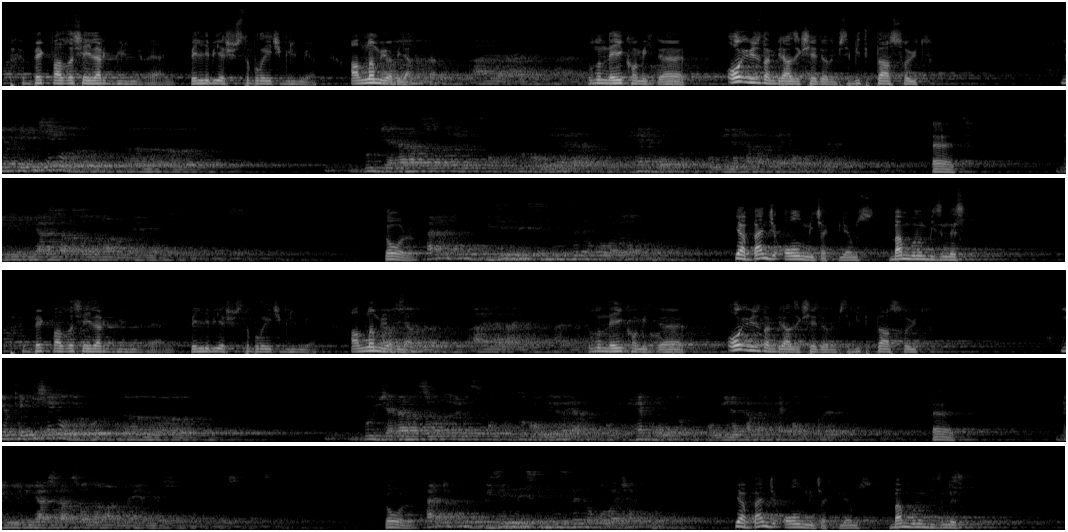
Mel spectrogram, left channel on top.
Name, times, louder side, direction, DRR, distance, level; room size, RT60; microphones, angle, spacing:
voice 1, 0.0-3.1 3.5-4.1 5.8-6.8 7.3-9.3 19.9-20.2 25.1-25.4 28.6-30.9, left 3 dB, 40° left, 15 dB, 0.4 m, -33 dB
voice 2, 3.8-6.8 10.4-12.6 13.9-19.0 19.3-19.5 21.2-24.1 25.5-27.9 30.7-30.9, right 1 dB, 45° right, -2 dB, 7.0 m, -44 dB
30.0 x 15.5 x 6.4 m, 2.5 s
head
